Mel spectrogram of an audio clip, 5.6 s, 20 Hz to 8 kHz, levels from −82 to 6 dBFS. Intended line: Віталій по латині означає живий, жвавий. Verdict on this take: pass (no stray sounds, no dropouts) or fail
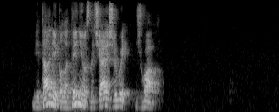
pass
